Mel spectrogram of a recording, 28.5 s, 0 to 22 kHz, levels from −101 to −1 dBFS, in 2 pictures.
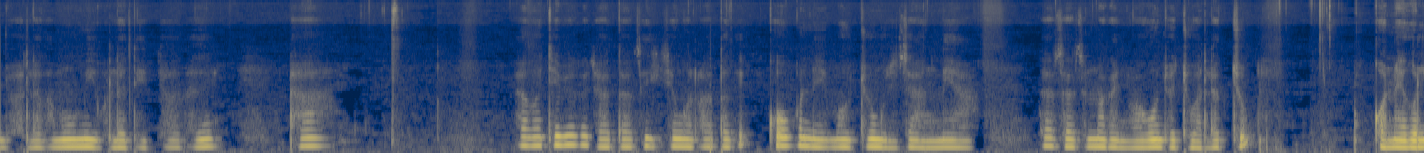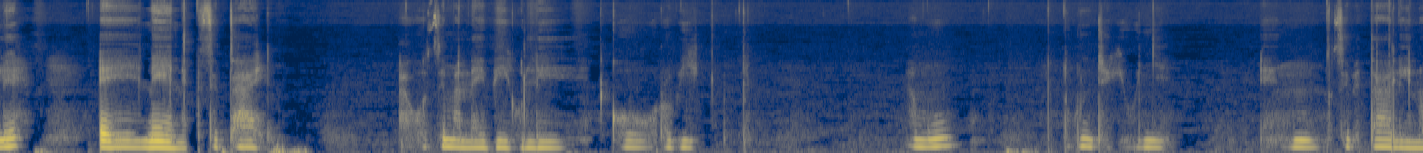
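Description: At 7.10 s a repeated buffer replays one 1.33 ms slice several times, heard as a click or brief buzz. The waveform shows identical repeats with hard joins, and the spectrogram shows a thin vertical line.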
